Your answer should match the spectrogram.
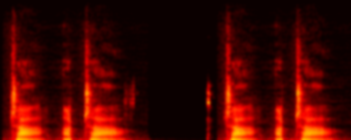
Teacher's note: es muy parecido a la R en el sentido de que también es retroflejo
